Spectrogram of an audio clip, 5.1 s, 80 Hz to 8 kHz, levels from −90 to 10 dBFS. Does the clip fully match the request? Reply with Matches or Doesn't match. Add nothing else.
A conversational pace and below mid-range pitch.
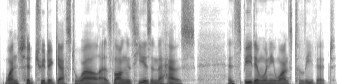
Doesn't match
